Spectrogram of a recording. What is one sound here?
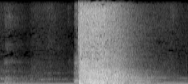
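An air rifle fires once with a sharp crack.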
